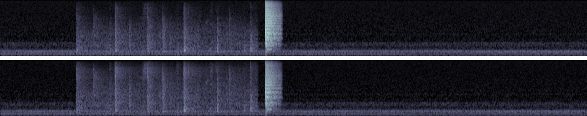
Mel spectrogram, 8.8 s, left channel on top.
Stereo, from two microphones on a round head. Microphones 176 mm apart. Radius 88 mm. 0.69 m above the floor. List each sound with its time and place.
1.1 s footsteps: 85° right; by 3.9 s 75° right (ahead or behind)
4.0 s a clap: 30° left (ahead or behind)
